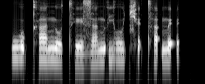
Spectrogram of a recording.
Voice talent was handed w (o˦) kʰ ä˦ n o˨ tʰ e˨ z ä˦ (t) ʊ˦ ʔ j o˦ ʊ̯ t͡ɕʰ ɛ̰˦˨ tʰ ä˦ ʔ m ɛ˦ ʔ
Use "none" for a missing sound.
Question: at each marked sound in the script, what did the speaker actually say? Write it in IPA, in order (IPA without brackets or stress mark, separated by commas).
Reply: o̰˦˨, n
